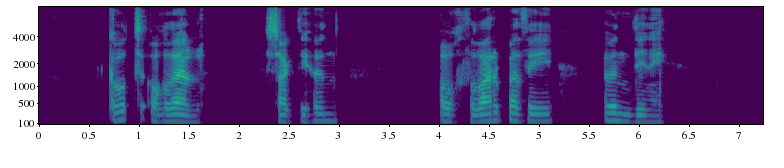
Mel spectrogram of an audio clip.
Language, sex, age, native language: Icelandic, male, 20-29, Polish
